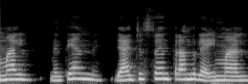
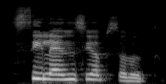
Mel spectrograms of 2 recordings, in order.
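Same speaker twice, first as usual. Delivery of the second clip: normal talking voice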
